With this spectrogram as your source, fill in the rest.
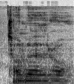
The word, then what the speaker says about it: tolero: And you moved the Tolero. accent back as well, which is essential for the present tense. Very good. Tolero. If you said tolero, it would mean he tolerated, which, tolero.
